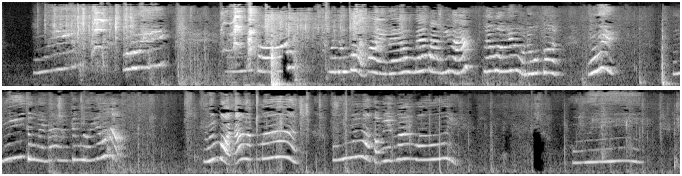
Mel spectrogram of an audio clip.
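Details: A pet fennec fox, happy with its new bed, gives bursts of wavering, chirpy whines in quick, uneven runs.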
